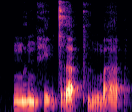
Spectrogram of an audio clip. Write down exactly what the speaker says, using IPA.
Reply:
m ɯ˥˩ ŋ h e˩˦ n t r a˥˩ ʔ pʰ ɯ˧ ŋ m a˨˩ ʔ

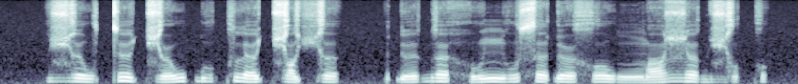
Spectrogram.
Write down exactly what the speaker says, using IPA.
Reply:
ʑ ø˧˩ w t ø˥˨ t͡ɕ ə˞˩˥ w ɓ u˩˥ k l œ˩˥ t͡ɕ ɒ˧˩ ç ə˥˨ | ɗ ø˩˥ ɡ œ˥˨ h u˩˥ ɲ u˩˥ s ə˧˩ ɗ ə˞˧˩ x o˧˩ w ŋ͡m ɒ˩˥ ɮ œ˥˨ ɡ ʑ o˩˥ k

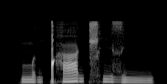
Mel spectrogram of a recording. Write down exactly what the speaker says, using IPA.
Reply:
m ə ɡ ǃʰ a ɡ ʈ͡ʂʰ i z i

